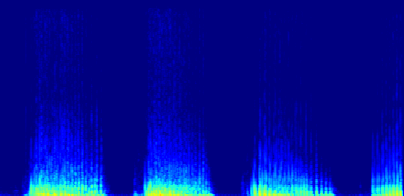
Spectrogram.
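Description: Long nails on both hands scratch hard across a large, soft, dark brown pillow with a ribbed, textured fabric cover. Four separate bursts of scratching come through, each about a second long, as a dense, rumbling rasp that is heavy in the low end, with short pauses between them.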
